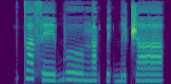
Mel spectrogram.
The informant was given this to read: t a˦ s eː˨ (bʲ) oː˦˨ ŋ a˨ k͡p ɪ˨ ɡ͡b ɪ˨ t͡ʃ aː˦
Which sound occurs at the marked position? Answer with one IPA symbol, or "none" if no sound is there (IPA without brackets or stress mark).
b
